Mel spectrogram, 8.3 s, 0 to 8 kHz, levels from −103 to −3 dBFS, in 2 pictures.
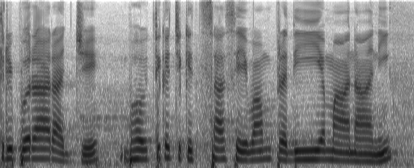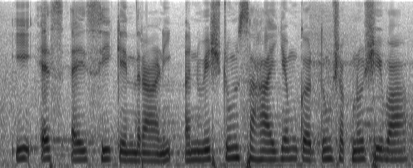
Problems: constant background noise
